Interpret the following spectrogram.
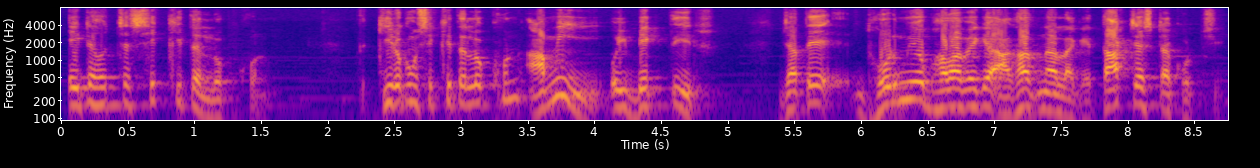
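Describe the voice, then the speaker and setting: This spiritual talk host's voice sits on the high side and has a darkish tone. Addressing the camera with emphasis, he blends English words into his commentary, repeats phrases, and asks rhetorical questions.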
